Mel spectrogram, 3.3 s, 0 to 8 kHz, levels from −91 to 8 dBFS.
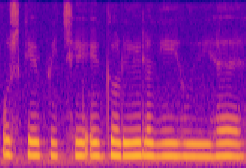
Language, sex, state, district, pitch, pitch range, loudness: Hindi, male, Haryana, Charkhi Dadri, 230 Hz, 225-235 Hz, -14 LUFS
